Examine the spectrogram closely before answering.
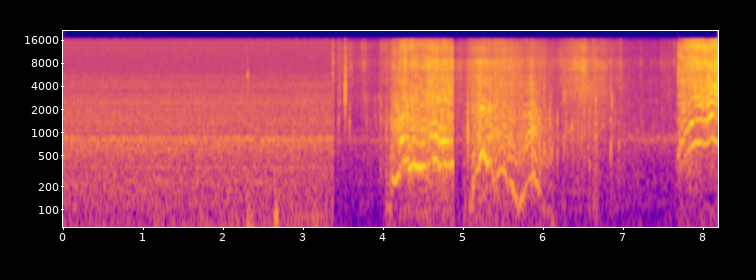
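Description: Door zipper of a Decathlon 2 Seconds Easy darkout pop-up tent being pulled shut in a few strokes, each a buzz that rises and falls in pitch with the speed of the pull, starting about four seconds in and again near the end. Before that there is a steady low hum.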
